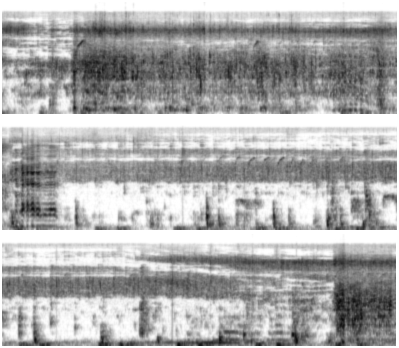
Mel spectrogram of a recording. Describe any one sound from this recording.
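Water pours from a bucket into a drum and splashes.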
